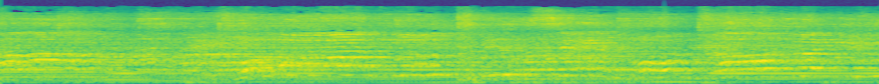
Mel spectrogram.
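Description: A woman singing live at full voice into a handheld microphone, amplified through a PA, over instrumental backing music.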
